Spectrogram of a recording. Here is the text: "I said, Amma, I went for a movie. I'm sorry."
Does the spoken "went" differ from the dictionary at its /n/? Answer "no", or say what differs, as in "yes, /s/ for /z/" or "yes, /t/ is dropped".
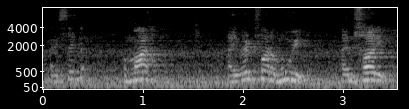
yes, /n/ is dropped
